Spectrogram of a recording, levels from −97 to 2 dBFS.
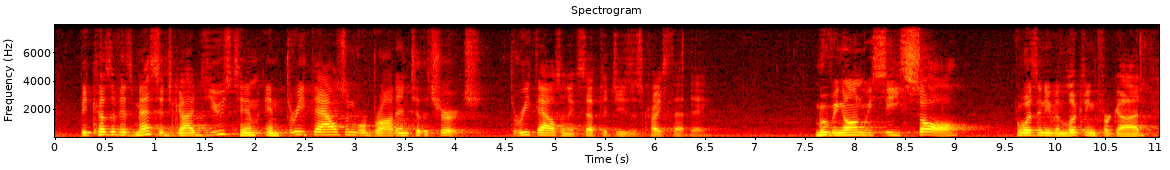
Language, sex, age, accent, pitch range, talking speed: English, male, 40-59, American, 160-200 Hz, 170 wpm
